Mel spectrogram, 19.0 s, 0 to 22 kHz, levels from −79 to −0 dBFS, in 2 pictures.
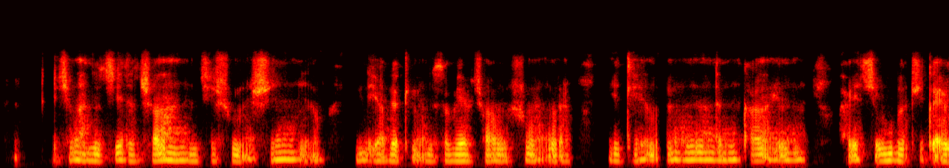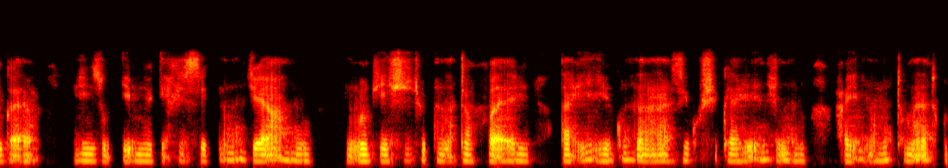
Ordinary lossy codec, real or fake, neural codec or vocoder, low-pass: Opus, 24 kbps; fake; autoencoder, 22.05 kHz, a latent of 192 numbers a frame, VITS, trained on one speaker; 7.2 kHz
